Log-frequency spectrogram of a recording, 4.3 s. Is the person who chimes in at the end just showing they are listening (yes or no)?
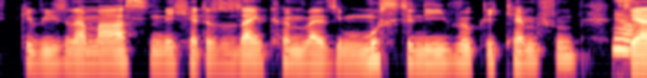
yes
